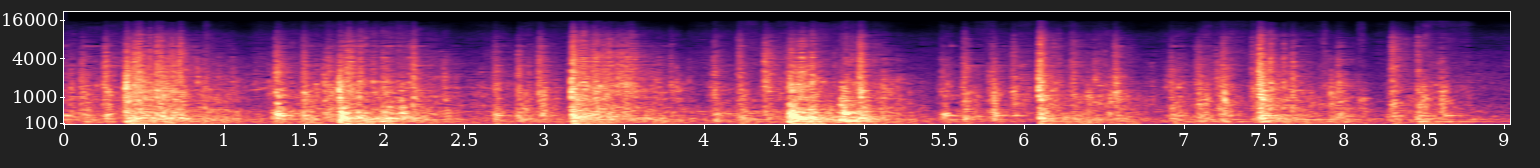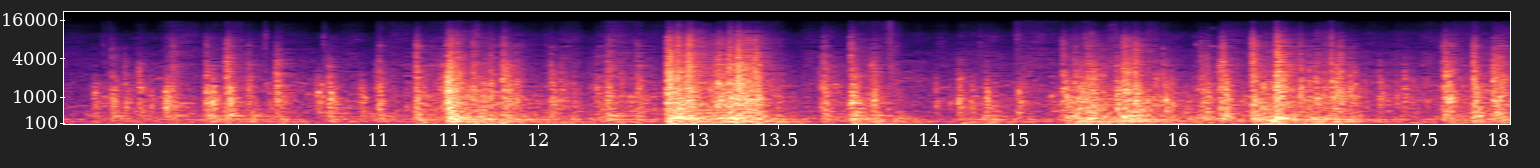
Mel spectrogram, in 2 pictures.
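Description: Tracked excavator's diesel engine running under repeated heavy thuds and clattering as its bucket pounds and drops broken concrete and rubble.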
